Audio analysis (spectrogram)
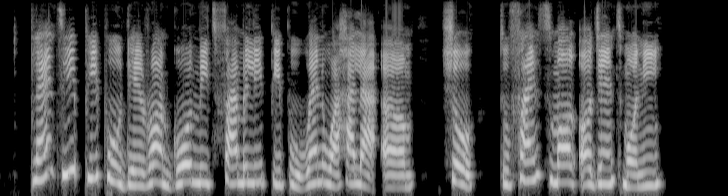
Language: Nigerian Pidgin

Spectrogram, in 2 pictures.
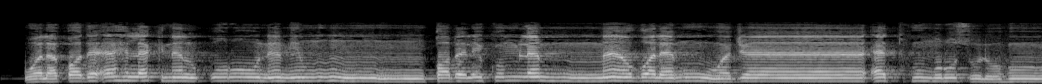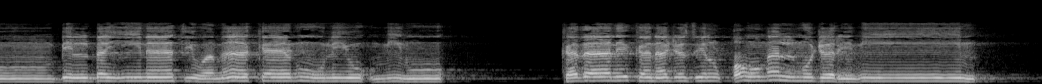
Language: Arabic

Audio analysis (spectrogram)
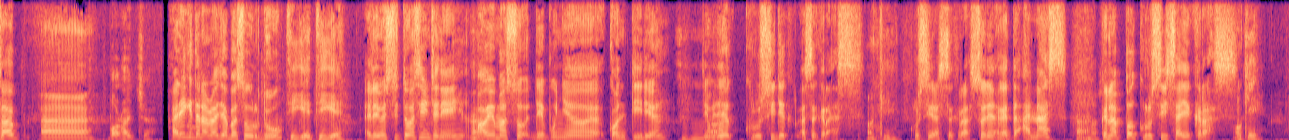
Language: Malay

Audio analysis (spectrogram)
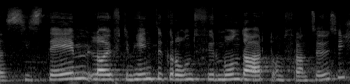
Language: Swiss German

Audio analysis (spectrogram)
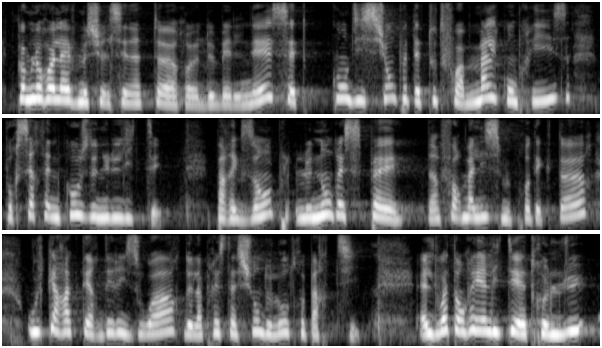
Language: French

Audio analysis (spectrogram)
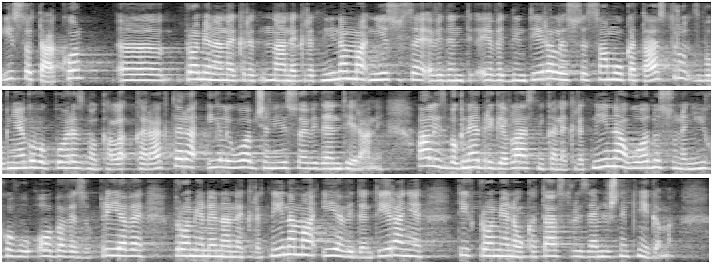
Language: Croatian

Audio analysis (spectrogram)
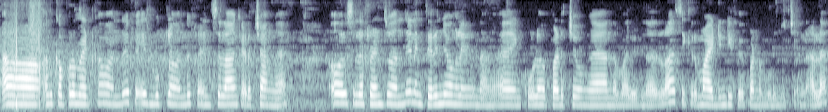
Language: Tamil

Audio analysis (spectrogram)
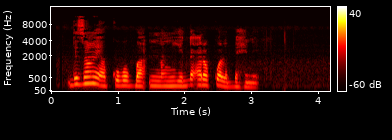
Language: Dagbani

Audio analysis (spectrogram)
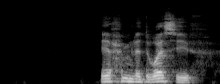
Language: Kabyle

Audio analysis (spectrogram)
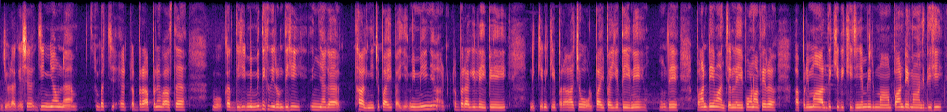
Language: Dogri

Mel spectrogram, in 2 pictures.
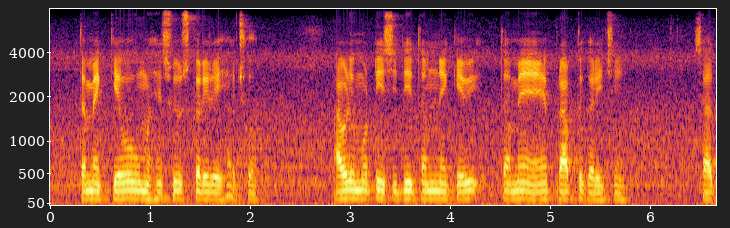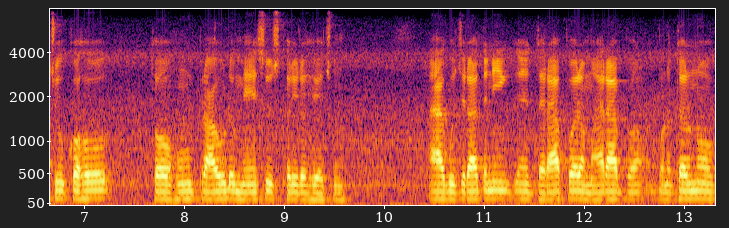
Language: Gujarati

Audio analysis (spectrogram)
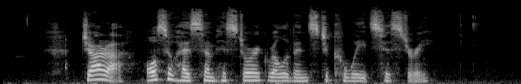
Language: English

